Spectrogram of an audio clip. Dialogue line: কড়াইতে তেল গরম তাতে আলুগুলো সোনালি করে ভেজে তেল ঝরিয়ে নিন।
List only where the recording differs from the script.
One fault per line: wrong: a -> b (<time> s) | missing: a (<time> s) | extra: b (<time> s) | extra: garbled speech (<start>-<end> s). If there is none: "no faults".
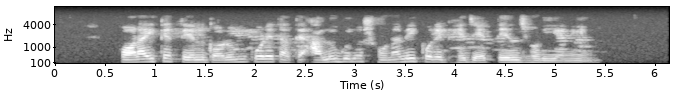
extra: করে (2.0 s)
